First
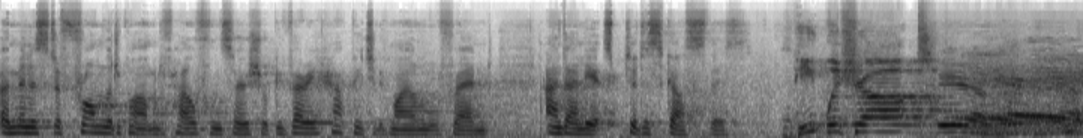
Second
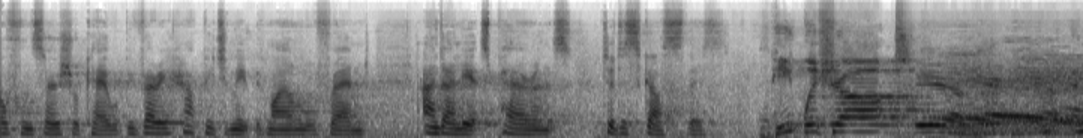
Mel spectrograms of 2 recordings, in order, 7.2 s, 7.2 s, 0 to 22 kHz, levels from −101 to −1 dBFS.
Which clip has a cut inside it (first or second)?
first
